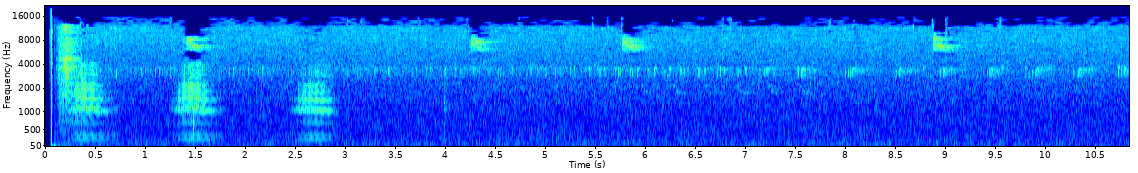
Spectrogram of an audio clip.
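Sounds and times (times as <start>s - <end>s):
steady background hiss: 0.0s - 10.8s
bullfrog croaking at a pond: 0.1s - 3.0s.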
